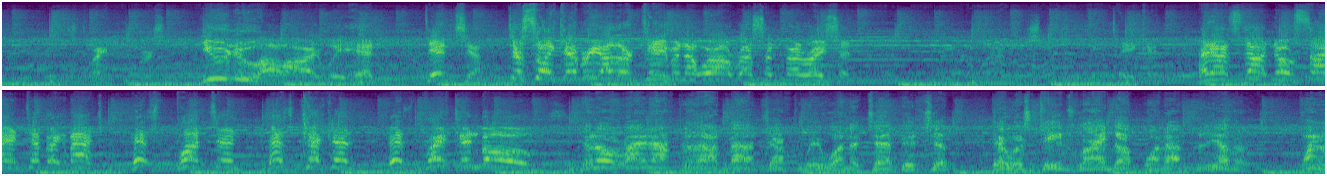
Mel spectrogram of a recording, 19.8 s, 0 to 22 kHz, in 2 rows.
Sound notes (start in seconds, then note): 7.3 speaking quietly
